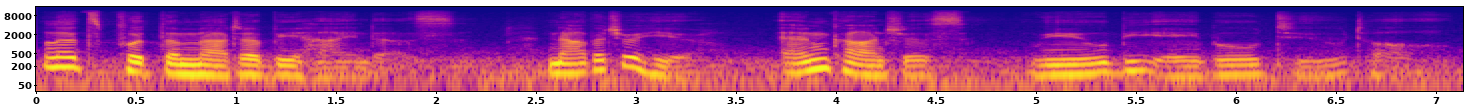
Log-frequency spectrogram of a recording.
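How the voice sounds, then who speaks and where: A man's voice: fairly low pitch, expressive, slow pace, noisy background. A man playing a guarded vampire boss in a video game, formally polite and coolly menacing. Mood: guarded, measured. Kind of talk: dramatic video game acting.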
